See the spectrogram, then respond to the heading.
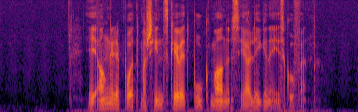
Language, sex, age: Norwegian, male, 21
